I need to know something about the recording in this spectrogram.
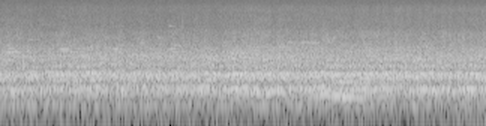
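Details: Many bees buzzing in nature, a steady dense hum with a low drone band and rich overtones, unbroken and even in loudness throughout, no other clear sounds.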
